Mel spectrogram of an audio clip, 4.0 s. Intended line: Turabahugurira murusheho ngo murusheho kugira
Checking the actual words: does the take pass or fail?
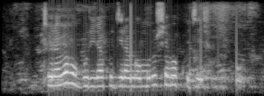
fail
